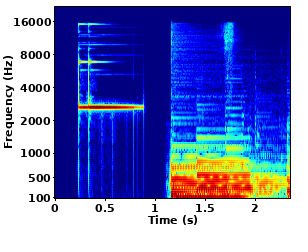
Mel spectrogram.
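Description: A single bright electronic ding sound effect, as of a notification bell being clicked, held for well under a second. A little past halfway, strummed guitar music starts.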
